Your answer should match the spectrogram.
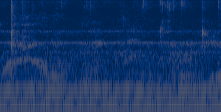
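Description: Thick, hot chocolate pudding mixture pouring from a plastic jug into a clear plastic cup, with faint wet squishing and a few light plastic clicks, over a steady low hum.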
